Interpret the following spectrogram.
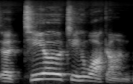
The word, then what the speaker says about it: Teotihuacan: I'll make sure that but that's how you pronounce it? Teotihuacan? It's Teotihuacan.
